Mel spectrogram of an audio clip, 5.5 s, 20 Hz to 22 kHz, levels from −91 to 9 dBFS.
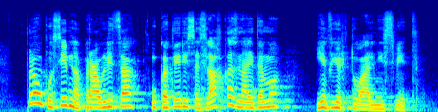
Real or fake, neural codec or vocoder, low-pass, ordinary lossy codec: fake; codec, 44.1 kHz, 3.4 kbps, Pupu-Codec; 14.4 kHz; Opus, 64 kbps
